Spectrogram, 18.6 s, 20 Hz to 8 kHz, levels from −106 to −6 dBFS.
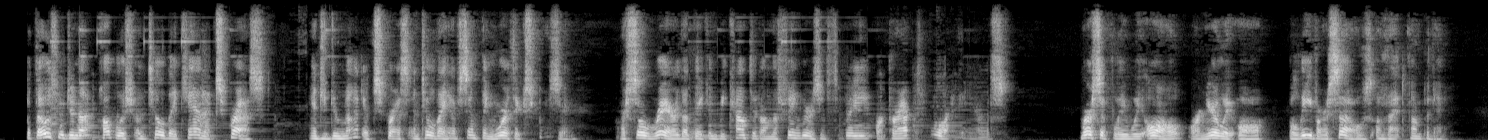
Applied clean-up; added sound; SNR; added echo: neural mask model DeepFilterNet 3.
